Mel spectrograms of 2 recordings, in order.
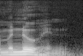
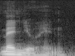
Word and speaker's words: Menuhin: three-syllable word since then the Russians and Far Eastern peoples still retain the or manuhin with the accent on the U and the more Western peoples is the American continents pronounce it menu in and being a great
